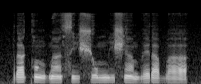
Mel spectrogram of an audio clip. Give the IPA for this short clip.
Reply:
ɾa˦kɔ̃˦˨ɡ͡bã˨si˨ ʃo˧ mi˧ʃã˨bɛ˨˦ ɾa˧ba˨

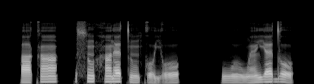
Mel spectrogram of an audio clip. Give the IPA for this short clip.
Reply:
a˧kã˦ | sũ˦hã˦ɾɛ˦ tũ˧ko˨jo˨˦ | wu˨wɛ̃˨˦ jɛ˦do˦˨

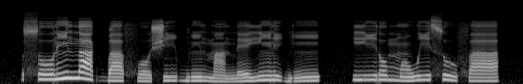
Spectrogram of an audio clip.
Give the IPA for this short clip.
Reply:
so˧ɾĩ˦na˦˨ɡ͡ba˨ fo˨ʃi˧ bĩ˧mã˨ne˨˦ jĩ˦ɾi˦˨ɡĩ˨˦ | ji˦ɾo˦mɔ̃˧wi˦ su˦˨fa˧

